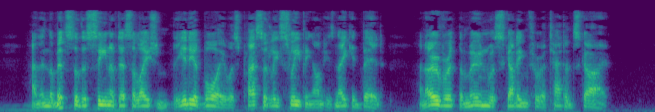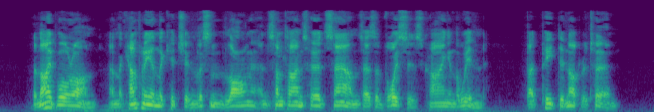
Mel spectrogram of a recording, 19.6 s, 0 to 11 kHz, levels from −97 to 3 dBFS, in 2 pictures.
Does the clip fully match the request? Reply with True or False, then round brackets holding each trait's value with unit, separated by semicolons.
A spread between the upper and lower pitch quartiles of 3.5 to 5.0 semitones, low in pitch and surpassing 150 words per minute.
False (3.1 semitones; 95 Hz; 175 wpm)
